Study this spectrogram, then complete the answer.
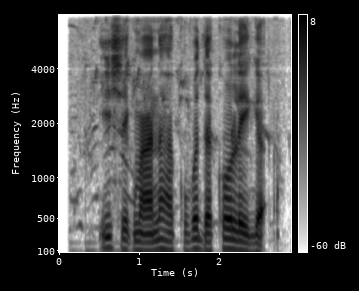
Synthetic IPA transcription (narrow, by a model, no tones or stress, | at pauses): ʔiːʃɛːɡmɑʕnɐɦɐkʰʊbɐd̪ɐkʰɔlɛːɡɐ̰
